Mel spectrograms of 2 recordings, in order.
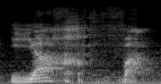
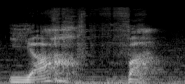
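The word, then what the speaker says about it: יהוה: E como nós vimos há pouco, a pronúncia dele é Yahvah. Tem um som gutural do fundo da garganta.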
